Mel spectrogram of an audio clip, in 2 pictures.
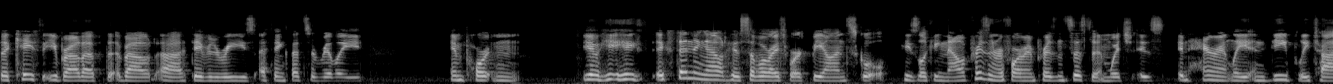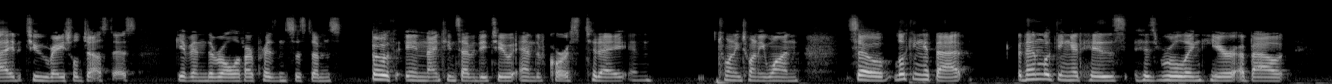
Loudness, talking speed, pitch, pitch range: -23 LUFS, 170 wpm, 185 Hz, 175-205 Hz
